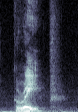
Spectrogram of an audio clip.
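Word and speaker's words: grape: 크게 적어보면는 그 은요가 만나서 그 피가 프 그레이프 그레이프 이렇게 읽을 수 있고 그레이프의 의미는 포도입니다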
